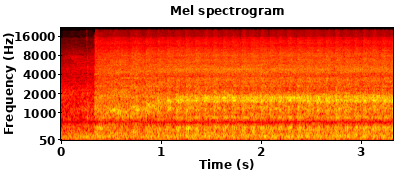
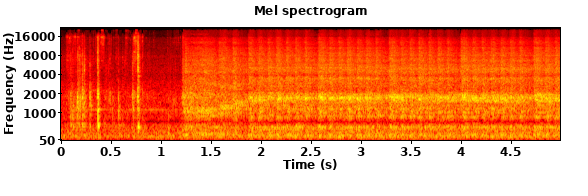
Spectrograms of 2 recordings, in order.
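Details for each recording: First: 2007 GMC Yukon 5.3 L after valve spring replacement for misfire, clear-flood-mode start: even cranking rhythm that catches straight away and settles into a smooth idle with no misfires; repair confirmed, normal start. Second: 2007 GMC Yukon with a 5.3 L V8: cranks and catches, needs throttle, stalls, then idles with a rough, uneven, stumbling beat, a nasty misfire and sloppy idle.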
